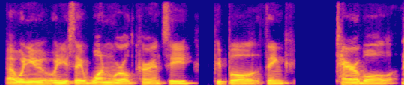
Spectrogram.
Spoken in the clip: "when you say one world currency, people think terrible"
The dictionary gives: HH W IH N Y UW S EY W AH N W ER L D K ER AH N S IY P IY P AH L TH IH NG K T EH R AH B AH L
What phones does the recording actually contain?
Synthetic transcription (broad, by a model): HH W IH N Y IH S EY W AH N W ER L D K ER AH N S IY P IY P L TH IH NG K T EH R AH B L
